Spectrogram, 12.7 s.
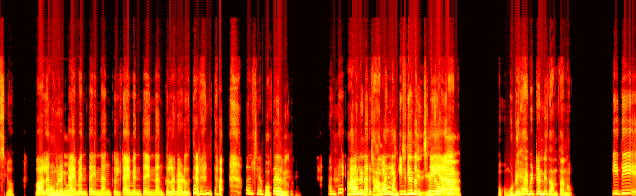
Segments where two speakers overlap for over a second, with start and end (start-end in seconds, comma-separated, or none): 7.0-8.9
